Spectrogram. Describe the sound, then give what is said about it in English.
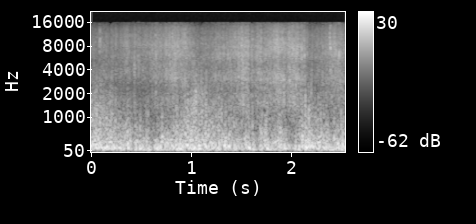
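Strong outdoor wind buffets the microphone with a loud, continuous low roar and rough gusting texture. Its strength shifts slightly but never stops. “Oh, I love the wind. It sounds so fun and refreshing.”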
